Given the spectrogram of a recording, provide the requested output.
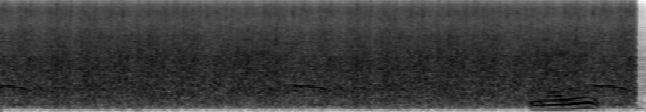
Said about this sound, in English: Let's get a round of applause. There we go.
